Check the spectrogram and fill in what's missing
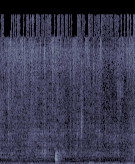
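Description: Eggs being stirred and scrambled in a pan for egg brain masala, a steady low sizzle and frying crackle running throughout with soft scraping, no voices.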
